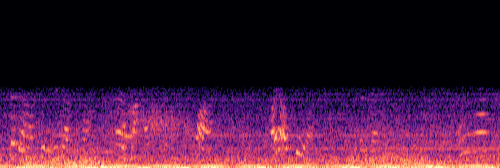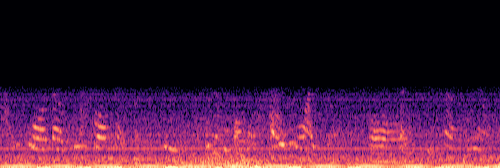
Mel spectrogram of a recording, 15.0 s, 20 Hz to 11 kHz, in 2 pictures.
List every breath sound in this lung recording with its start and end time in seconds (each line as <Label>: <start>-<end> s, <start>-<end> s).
Inhalation: 5.14-6.54 s, 10.15-11.54 s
